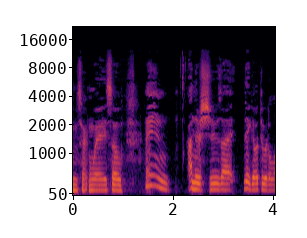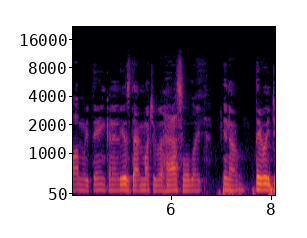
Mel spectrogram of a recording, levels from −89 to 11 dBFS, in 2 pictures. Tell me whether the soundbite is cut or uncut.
cut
